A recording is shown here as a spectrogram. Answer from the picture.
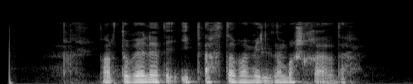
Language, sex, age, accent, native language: Uzbek, male, 18-24, Samarqand, Uzbek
